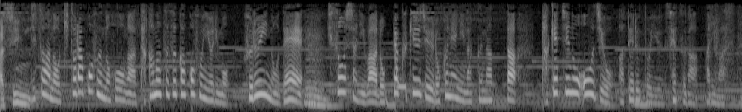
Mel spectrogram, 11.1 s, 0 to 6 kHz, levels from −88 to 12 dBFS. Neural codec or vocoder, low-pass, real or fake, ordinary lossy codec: none; 5.4 kHz; real; none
